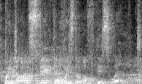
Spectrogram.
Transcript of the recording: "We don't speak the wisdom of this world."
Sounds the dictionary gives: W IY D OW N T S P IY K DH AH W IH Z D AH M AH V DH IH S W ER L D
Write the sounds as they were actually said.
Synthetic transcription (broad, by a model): W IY D OW N T S P IY K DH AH W IH Z D AH M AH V DH IH S W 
